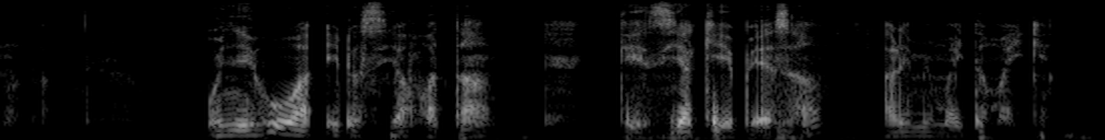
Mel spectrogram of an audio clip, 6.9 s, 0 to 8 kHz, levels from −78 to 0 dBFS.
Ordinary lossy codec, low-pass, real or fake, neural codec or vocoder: none; none; real; none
